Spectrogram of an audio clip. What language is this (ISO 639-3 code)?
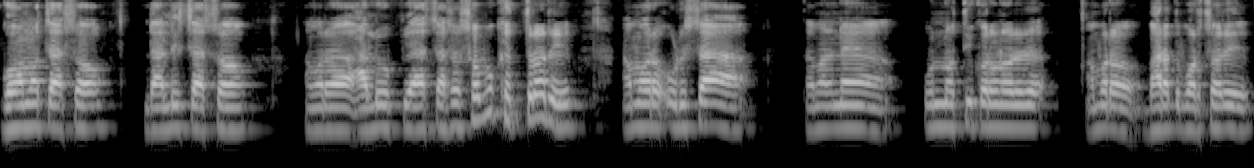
ori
